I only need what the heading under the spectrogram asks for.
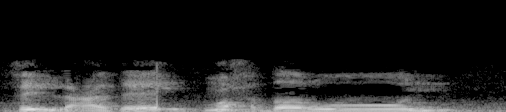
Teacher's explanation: من الفاء المكسوره للام الساكنه، يبقى الياء تسقط والهمزه الوصل تسقط وتقرا في العذاب محضرون.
